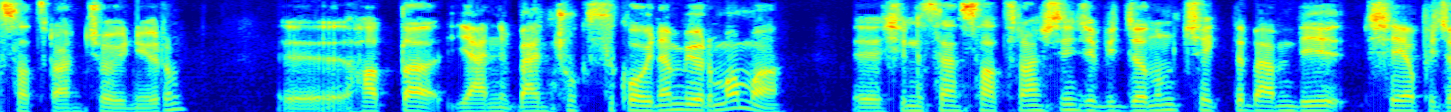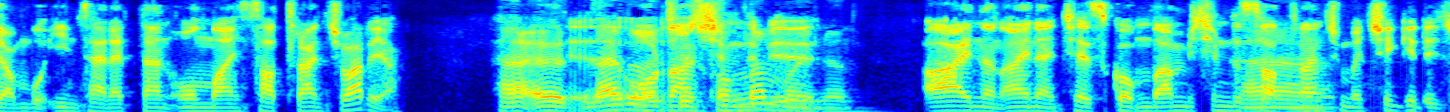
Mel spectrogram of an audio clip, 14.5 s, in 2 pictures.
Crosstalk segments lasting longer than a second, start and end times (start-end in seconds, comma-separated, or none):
10.1-11.3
